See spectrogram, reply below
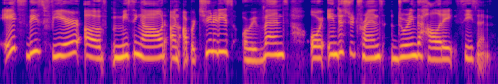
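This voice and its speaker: A woman's voice: a little high, moderate pace, dry recording, studio quality. Woman hosting a podcast. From Venezuela. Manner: upbeat, heartfelt, confiding. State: getting over a cold. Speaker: podcast host. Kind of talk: solo podcast talk.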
